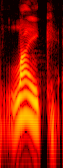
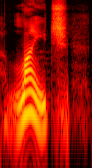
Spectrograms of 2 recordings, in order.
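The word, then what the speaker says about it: lich: Today, we pronounce the word as like and not leech, so this hard K ending suggests that the modern form of the word has a closer affinity to the Norse version recorded in the north of England.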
